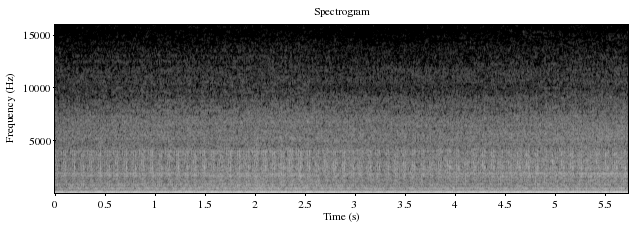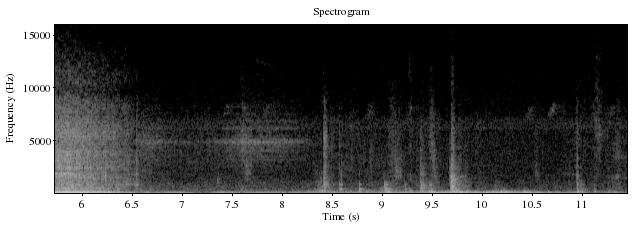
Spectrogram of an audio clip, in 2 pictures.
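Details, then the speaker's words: 1991 Toyota Corolla 1.6 after timing belt, seal and gasket repair: smooth even idle with steady low hum, no knocks, for six seconds before shutoff; engine healthy, minor oil drip remains. "guys that is pertinent that sounded really good except for another drop of oil"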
